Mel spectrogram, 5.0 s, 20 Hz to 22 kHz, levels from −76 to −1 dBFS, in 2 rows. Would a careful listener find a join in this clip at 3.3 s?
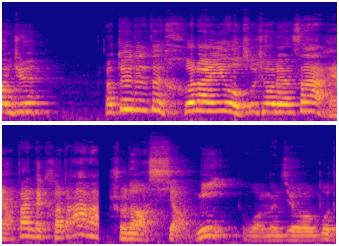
yes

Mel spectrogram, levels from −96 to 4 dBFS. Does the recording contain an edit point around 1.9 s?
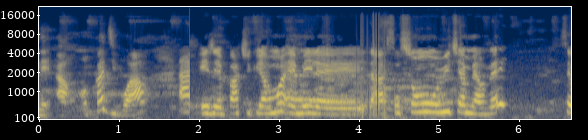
yes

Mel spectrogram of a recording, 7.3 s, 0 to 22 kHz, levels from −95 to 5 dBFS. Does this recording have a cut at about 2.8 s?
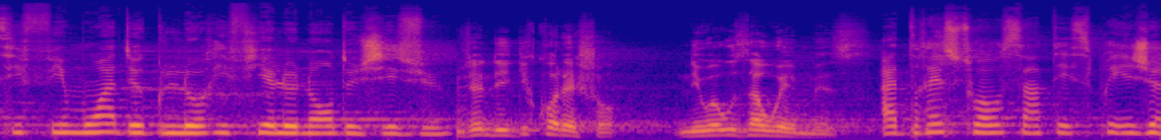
yes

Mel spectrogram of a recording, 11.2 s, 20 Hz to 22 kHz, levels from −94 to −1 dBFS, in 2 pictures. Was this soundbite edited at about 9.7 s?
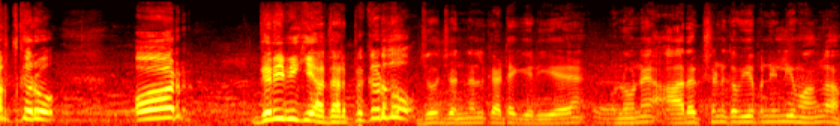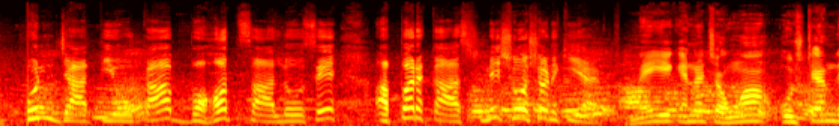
yes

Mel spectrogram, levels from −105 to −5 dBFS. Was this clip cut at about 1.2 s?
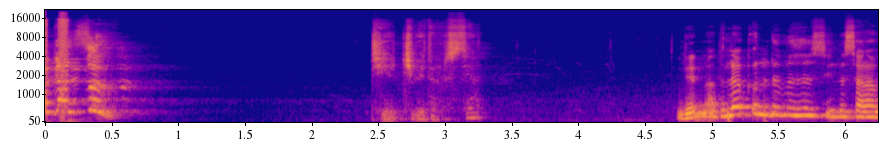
no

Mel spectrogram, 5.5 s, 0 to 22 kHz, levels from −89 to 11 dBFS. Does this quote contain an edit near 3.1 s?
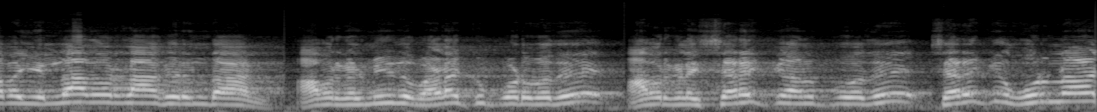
yes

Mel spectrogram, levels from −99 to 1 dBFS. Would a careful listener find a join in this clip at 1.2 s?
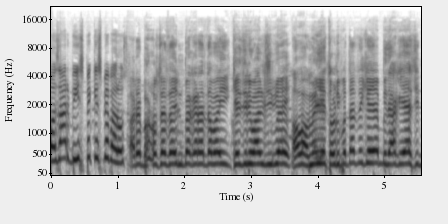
yes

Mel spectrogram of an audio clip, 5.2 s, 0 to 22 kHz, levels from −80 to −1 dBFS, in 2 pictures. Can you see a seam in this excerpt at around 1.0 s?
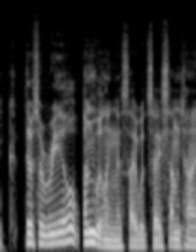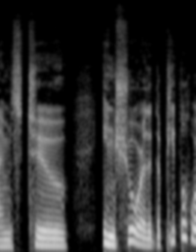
yes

